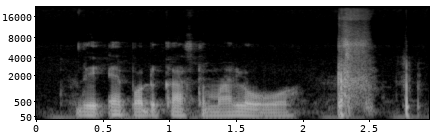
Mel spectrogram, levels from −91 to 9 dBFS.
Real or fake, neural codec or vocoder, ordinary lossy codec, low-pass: fake; vocoder, 44.1 kHz, 128 mel bands every 512 samples, BigVGAN v2; none; none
